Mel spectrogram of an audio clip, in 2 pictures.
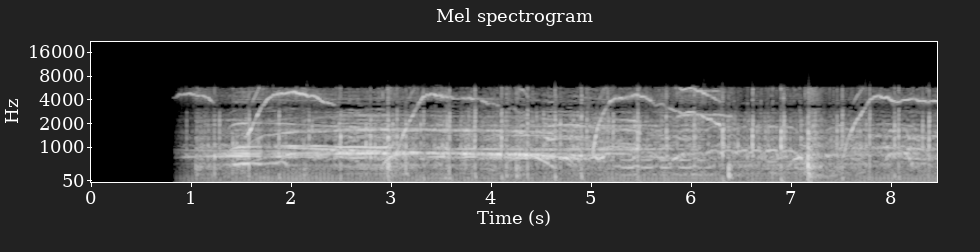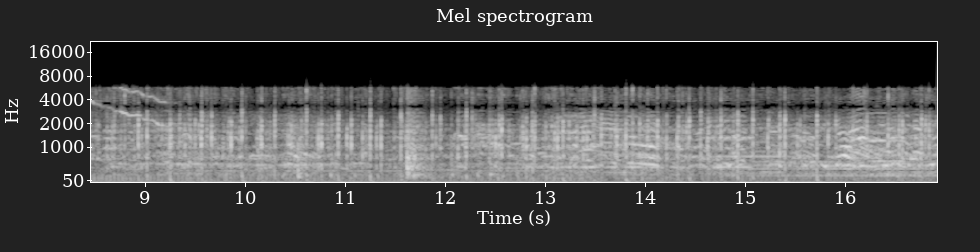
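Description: A packed crowd talking and shouting over one another, starting about a second in. Through the first half, several high calls rise and fall in pitch above the babble.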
